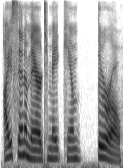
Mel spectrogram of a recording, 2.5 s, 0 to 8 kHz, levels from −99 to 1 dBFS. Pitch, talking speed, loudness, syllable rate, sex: 175 Hz, 195 wpm, -14 LUFS, 4.9 syllables/s, female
